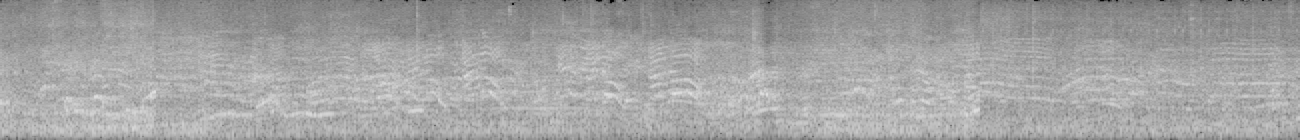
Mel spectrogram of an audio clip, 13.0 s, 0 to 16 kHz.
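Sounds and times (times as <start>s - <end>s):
children shouting and squealing: 0.0s - 13.0s.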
